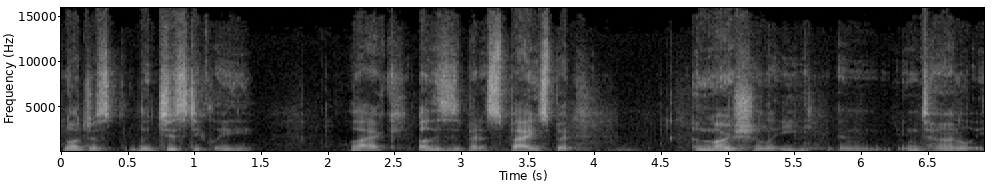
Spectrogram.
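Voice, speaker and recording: A man with a very deep, low voice and vocal fry speaks at a moderate pace with ordinary pitch variation and long, frequent pauses. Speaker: personal reflection vlogger. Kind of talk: personal reflection monologue. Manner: soft, reflective.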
